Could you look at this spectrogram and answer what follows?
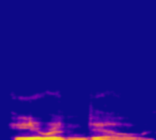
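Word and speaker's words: Earendel: Now, the furthest away star is something called Irrenell. Spell that E A R E N D E L.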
